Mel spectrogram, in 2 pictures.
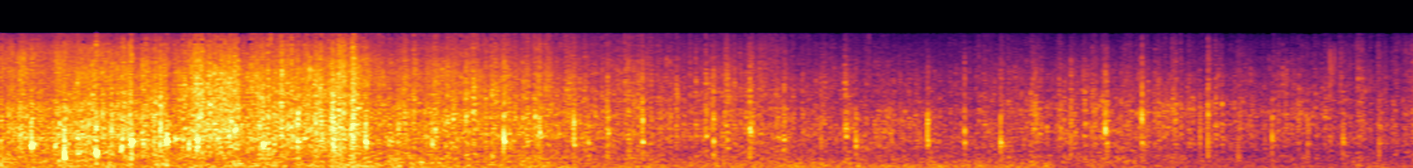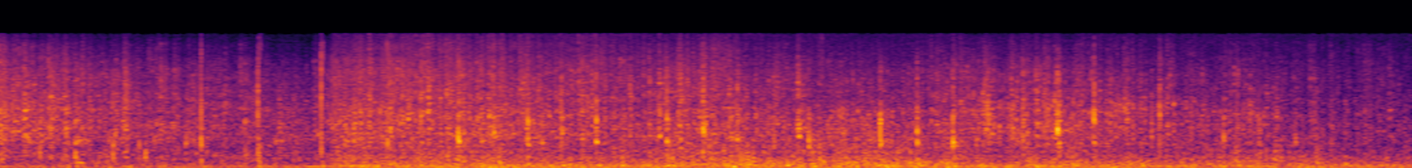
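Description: Horse hooves clip-clopping and carriage wheels crunching on gravel as a horse-drawn carriage drives off, loud at first and then fading away over about fifteen seconds. After that a quieter steady background remains, with a low hum.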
